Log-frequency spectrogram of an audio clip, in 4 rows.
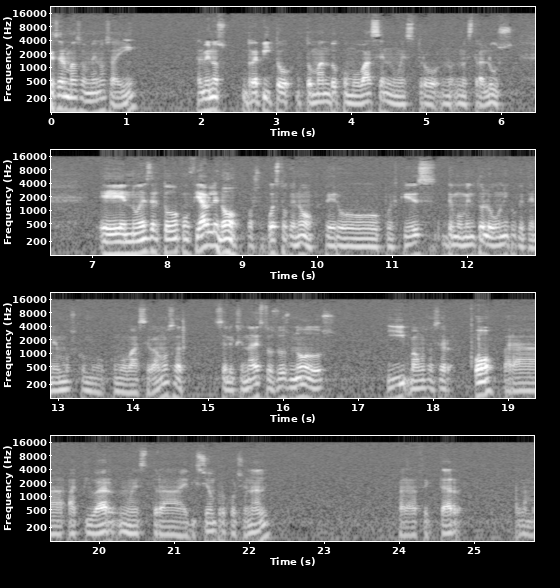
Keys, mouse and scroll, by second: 2.6-3.0 scroll up 2, 9.6-10.3 scroll up 4, 10.3-10.7 scroll down 2, 10.8 scroll up 2, 13.1 click, 15.3 shift+click, 18.3 o, 22.5-23.9 drag, 23.9-24.5 scroll up 1, 25.1-25.4 scroll up 2.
